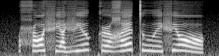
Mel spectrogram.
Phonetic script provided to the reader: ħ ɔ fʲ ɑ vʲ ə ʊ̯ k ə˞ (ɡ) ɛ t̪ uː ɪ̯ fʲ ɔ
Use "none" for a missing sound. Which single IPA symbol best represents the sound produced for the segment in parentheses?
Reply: ʁ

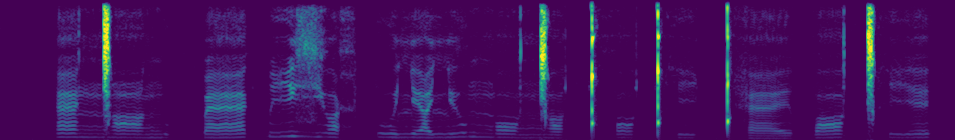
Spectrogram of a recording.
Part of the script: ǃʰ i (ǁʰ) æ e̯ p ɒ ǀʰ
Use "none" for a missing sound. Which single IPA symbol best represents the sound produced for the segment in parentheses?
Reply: ǃʰ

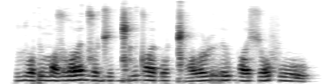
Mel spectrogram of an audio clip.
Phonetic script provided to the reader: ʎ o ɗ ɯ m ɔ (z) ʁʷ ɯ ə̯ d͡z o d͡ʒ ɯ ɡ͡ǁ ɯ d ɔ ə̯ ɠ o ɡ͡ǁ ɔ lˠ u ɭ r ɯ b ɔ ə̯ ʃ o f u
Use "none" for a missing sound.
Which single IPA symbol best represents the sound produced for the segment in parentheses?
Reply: z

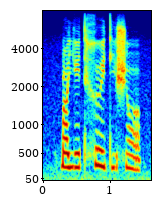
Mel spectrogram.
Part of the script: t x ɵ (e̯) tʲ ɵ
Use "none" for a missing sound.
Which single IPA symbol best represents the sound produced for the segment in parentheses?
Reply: e̯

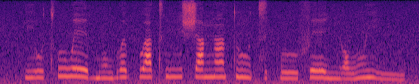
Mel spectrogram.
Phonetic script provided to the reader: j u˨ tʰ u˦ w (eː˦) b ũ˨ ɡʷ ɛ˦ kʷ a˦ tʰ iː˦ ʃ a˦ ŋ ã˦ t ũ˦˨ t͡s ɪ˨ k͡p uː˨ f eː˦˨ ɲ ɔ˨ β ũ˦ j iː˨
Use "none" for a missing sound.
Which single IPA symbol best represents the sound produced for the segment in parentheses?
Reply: eː˦˨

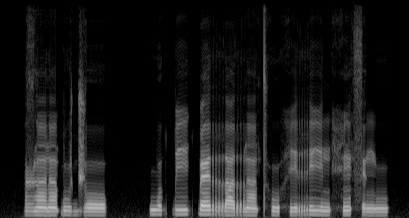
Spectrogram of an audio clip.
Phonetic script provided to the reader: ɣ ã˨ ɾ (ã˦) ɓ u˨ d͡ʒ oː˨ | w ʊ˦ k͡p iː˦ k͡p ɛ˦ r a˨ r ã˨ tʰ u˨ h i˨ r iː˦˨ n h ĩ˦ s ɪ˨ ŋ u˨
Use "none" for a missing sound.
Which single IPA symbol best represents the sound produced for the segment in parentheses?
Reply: ã˨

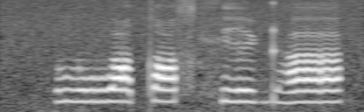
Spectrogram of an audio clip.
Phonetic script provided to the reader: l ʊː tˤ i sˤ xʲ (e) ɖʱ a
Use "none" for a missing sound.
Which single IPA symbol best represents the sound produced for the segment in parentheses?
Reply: e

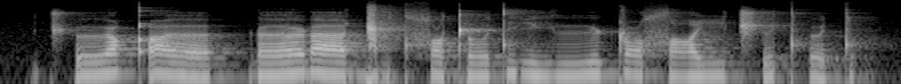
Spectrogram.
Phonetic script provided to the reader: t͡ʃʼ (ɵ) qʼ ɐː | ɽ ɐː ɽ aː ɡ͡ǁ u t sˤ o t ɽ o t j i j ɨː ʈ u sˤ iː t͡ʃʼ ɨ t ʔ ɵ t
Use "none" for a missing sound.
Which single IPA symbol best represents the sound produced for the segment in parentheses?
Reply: ɵː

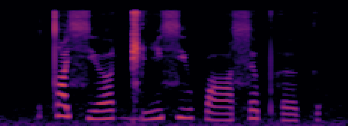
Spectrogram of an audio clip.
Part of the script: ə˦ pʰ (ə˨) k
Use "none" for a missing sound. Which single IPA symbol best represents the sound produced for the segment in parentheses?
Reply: ə˨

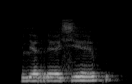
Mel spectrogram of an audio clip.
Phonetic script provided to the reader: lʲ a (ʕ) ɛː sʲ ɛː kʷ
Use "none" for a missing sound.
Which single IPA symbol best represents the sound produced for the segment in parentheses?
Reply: r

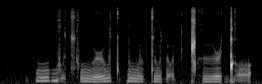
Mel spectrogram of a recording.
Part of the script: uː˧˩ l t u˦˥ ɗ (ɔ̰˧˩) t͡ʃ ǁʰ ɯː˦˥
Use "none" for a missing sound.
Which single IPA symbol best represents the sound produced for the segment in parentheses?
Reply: ɔ̰˧˩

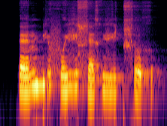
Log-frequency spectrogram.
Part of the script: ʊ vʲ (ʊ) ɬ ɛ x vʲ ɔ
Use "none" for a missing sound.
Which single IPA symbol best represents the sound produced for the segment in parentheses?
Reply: ʊ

